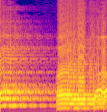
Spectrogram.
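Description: A congregation of men chanting an Urdu salaam to the Prophet together, with long held sung notes. A line trails off and a new phrase starts loudly about halfway through.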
